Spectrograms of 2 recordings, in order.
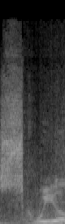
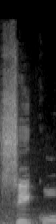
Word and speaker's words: Squeal: They'll be playing in our 4th best of 3 up against Squeal Team 6. Not sequel, because I apparently read that name wrong like 4 or 5 times.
